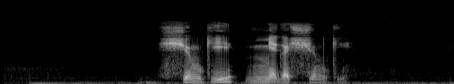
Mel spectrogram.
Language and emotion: Russian, positive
